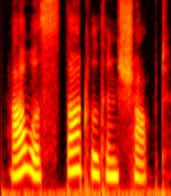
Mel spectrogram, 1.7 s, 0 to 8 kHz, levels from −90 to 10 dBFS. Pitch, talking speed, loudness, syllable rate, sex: 230 Hz, 175 wpm, -17 LUFS, 4.6 syllables/s, female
